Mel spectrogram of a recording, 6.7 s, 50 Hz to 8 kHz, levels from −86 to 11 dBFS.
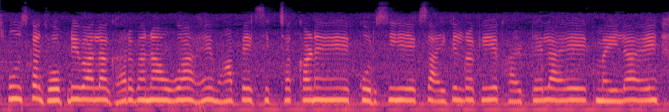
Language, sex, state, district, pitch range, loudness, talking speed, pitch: Kumaoni, female, Uttarakhand, Uttarkashi, 275-285 Hz, -14 LUFS, 195 wpm, 280 Hz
